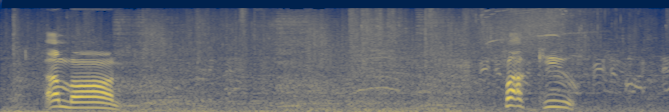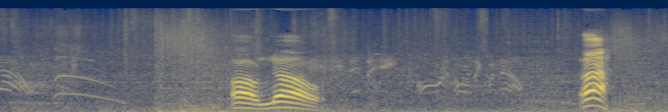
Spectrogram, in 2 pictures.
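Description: A large creature lets out loud, wailing roars.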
